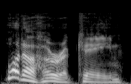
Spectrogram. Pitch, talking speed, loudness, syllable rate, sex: 135 Hz, 135 wpm, -16 LUFS, 5.1 syllables/s, male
